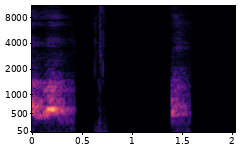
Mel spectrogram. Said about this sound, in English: Dogs. Yeah, that's the old, that's the Sheba. Something must have rustled outside the door. Uh-oh. He goes, was it your neighbors? No, he just barked sometimes.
